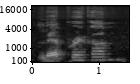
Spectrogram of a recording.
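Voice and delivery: leprechaun, slow and pitched high; slow model pronunciation. Shown as a demonstration. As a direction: sound out leprechaun for learners to repeat. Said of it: "Can you say that word?".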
